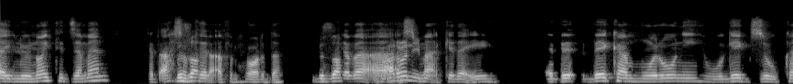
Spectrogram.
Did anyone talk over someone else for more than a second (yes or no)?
yes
